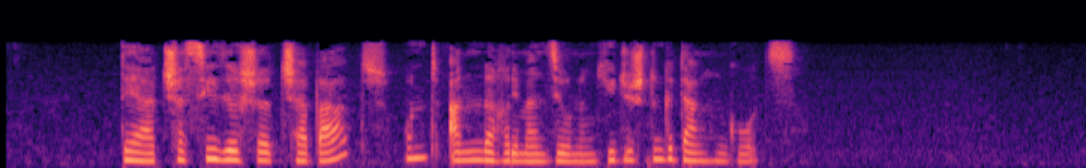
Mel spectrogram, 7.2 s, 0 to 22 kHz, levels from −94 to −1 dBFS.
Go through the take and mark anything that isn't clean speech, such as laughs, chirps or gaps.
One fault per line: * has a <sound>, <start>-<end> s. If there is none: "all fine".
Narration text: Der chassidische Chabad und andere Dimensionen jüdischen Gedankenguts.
all fine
